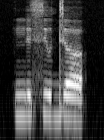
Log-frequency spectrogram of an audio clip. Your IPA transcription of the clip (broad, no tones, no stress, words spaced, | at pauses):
nʲəsʲudʲɐ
